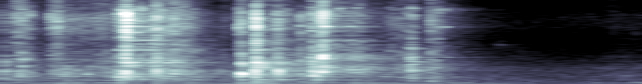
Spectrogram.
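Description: A scrubber rubbed hard against a ceramic washbasin in several short, rough strokes, cleaning off stuck-on grime.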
